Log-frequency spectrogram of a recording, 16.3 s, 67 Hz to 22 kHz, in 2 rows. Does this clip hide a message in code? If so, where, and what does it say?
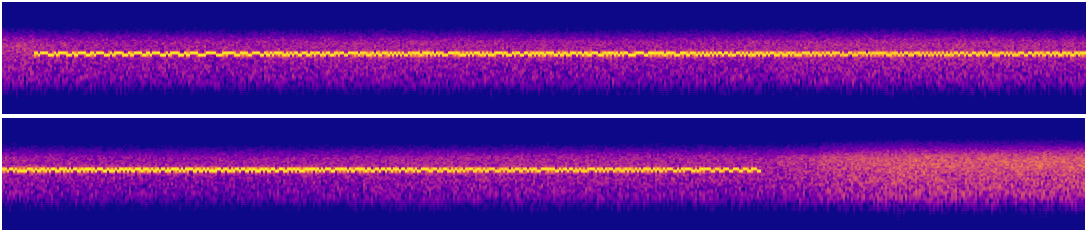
Yes: NAVTEX (SITOR-B), 100 baud, 170 Hz shift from 0.2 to 13.8 s, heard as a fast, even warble, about 1500 Hz centre, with radio static. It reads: ZCZC FL31 FORECAST: WIND NW 8 TO 9. SEA SLIGHT. VIS MODERATE. NNNN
